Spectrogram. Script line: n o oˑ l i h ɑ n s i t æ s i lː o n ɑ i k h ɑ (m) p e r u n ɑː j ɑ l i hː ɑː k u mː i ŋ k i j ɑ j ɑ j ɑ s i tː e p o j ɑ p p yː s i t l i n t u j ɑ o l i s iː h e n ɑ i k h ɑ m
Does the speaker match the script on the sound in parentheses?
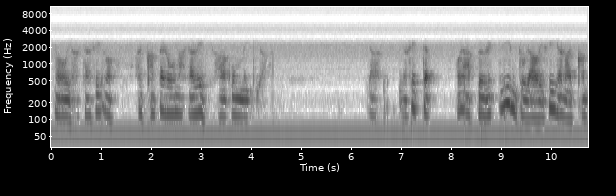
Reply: yes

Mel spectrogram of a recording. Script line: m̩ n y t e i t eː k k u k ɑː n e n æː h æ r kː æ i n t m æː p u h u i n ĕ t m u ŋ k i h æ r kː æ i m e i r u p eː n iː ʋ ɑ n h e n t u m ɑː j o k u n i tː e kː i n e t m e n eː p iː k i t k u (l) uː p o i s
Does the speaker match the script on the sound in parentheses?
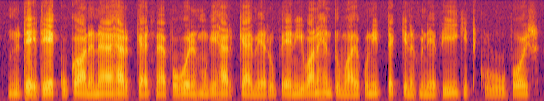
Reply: yes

